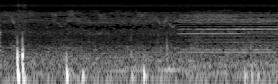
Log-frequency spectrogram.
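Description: A few dull low thumps, then background music with steady held tones comes in about three seconds in.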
